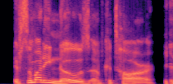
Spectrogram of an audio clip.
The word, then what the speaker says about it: Qatar: whole way if you if you've been pronouncing it Qatar and then you hear somebody that you know isn't not an idiot say cutter instead of like questioning like oh I think they're pronouncing it wrong you're G to start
